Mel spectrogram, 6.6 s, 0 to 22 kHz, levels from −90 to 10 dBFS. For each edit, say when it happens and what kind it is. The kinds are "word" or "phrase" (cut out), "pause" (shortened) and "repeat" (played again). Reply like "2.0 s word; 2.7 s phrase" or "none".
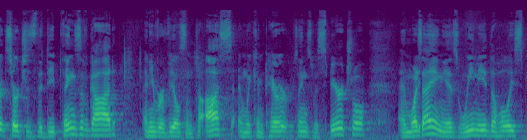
3.7 s word; 5.2 s word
